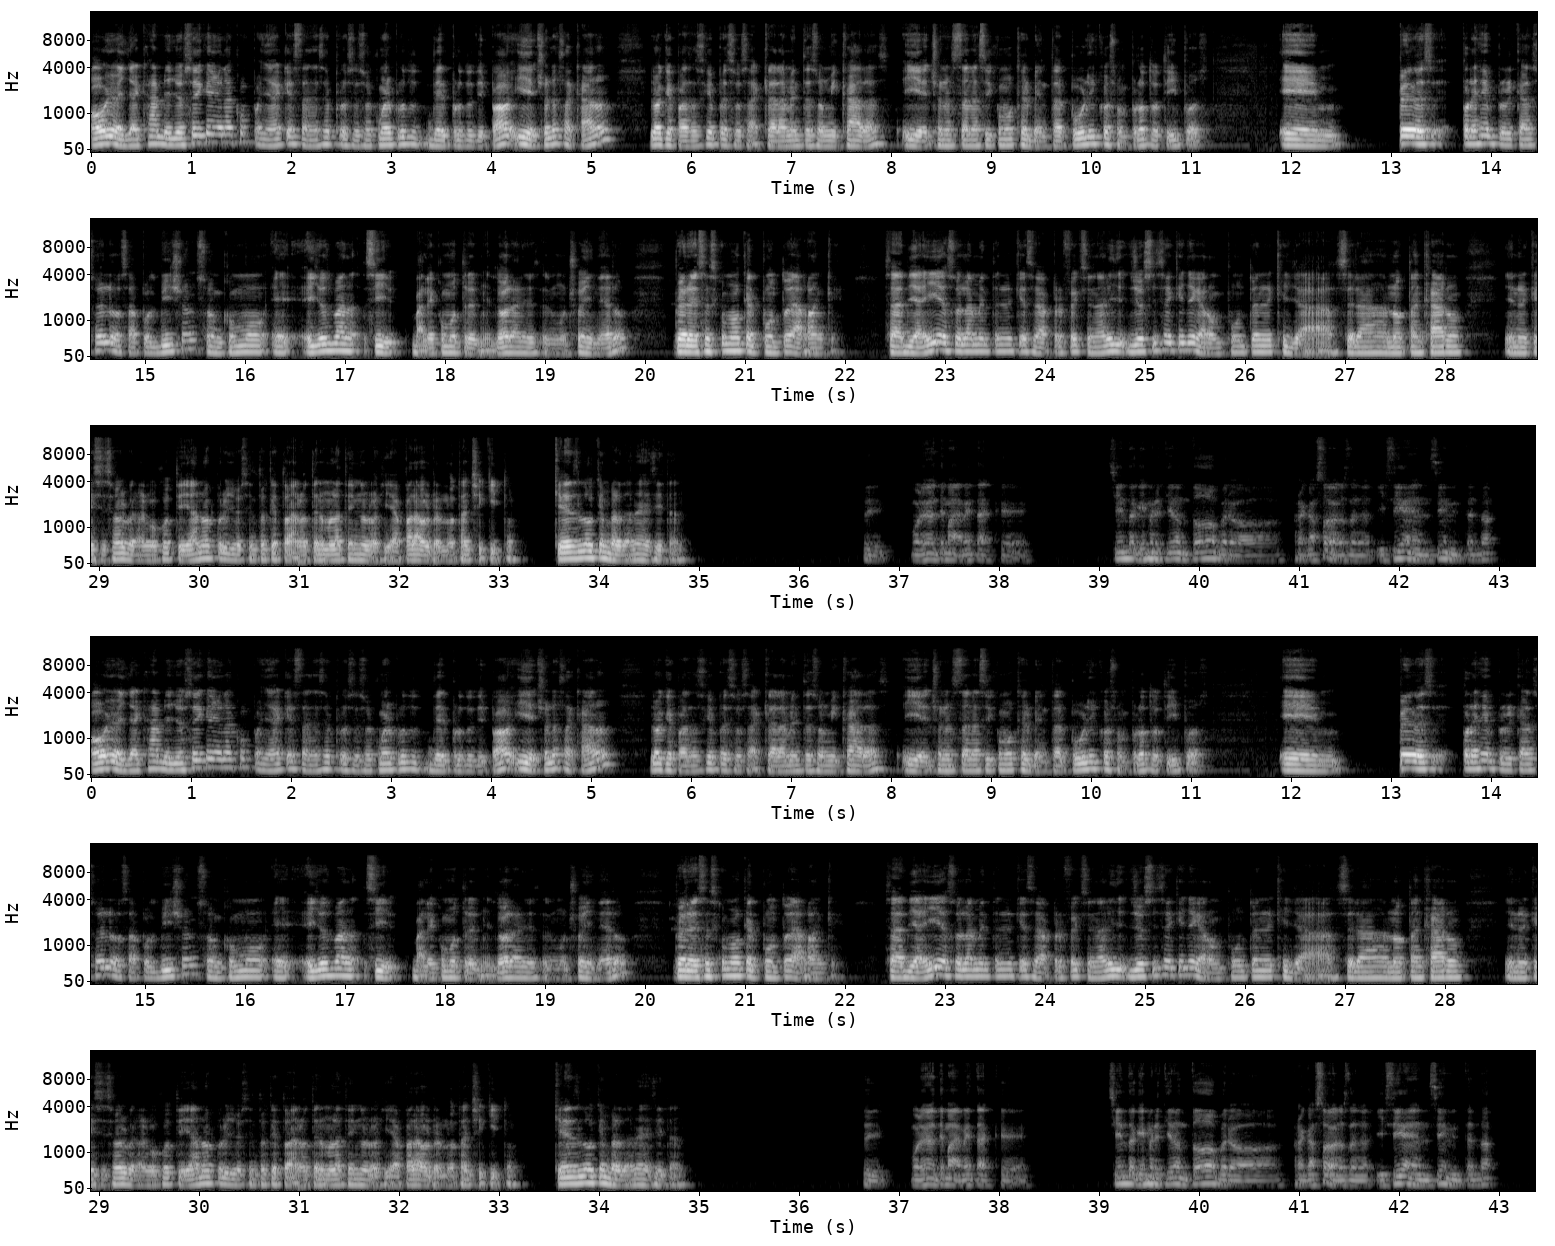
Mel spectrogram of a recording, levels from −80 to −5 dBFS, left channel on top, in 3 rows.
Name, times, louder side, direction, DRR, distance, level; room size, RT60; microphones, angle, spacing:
voice 1, 0.0-5.2 5.6-11.2 11.9-12.5 13.1-19.9 20.3-21.9 22.4-28.2 28.6-33.2 33.6-34.9, left 2 dB, 25° left, 0.4 m, -26 dB
voice 2, 8.4-8.7 20.3-20.7 36.6-36.9 37.1-38.3 39.1-42.9, right 3 dB, 70° right, 0.6 m, -39 dB
3.2 x 2.4 x 2.7 m
head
